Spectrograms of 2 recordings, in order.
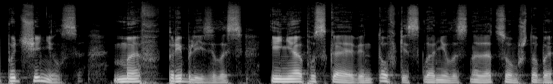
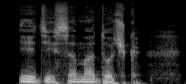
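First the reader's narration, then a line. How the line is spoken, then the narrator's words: Quiet. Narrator (Russian): тихо сказал Хармон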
